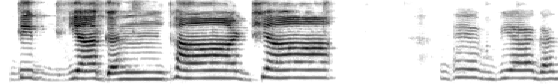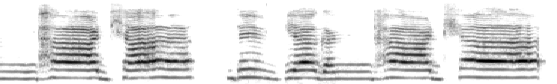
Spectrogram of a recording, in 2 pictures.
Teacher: in Divya Gandhadhya, dha is a Mahaprana, and then we have dha, which is a Mahaprana in dhya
